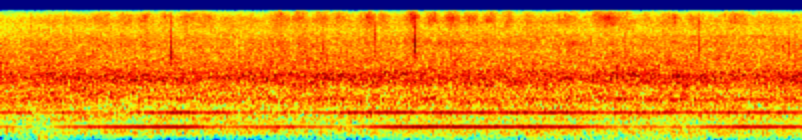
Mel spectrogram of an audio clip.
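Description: A duster rubs and squeaks across a whiteboard.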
